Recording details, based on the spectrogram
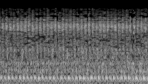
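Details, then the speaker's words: Citroën C3 1.4 HDi diesel, cold idle after starter replacement. Steady chatter with a rattly mid-pitch buzz; the accessory belt tensioner (internal spring) is visibly shaking and failing. Plan: replace the tensioner and belt. "Par contre, tordeur là, à froid, ce que je vous disais."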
